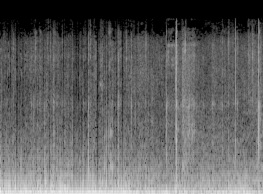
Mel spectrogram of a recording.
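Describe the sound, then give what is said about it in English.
Strong wind blasts into a microphone worn on the speaker's body, producing a loud, continuous low roaring rumble with scattered crackles and pops, easing slightly partway through. No one speaks. “I've got a I've got a hurricane going on here.”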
